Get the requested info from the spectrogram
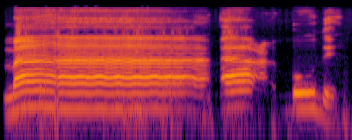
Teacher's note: দালকে ওয়াকফের ক্ষেত্রে সাকিন করে ফেলবো। দাল যেহেতু কলকলার হরফ, নিচের দিকে ধাবিত করে ধাক্কা দিয়ে উচ্চারণ করব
